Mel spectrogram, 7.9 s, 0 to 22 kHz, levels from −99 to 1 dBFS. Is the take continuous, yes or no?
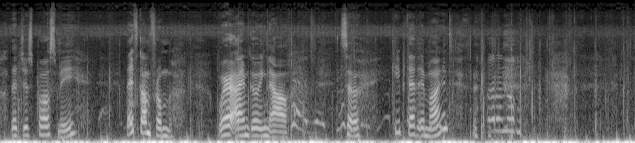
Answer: yes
